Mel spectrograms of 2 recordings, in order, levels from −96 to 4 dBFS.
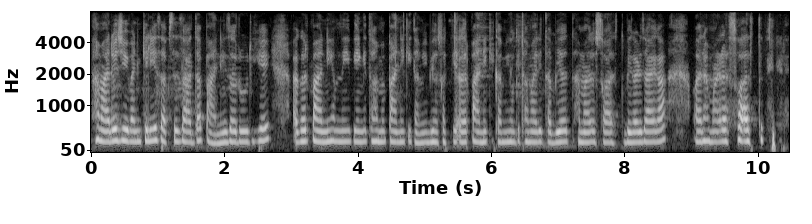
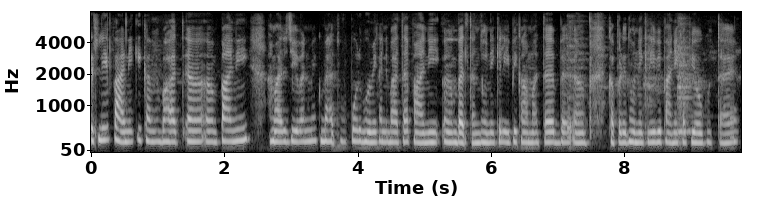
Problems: background sounds at intervals, background conversations at intervals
